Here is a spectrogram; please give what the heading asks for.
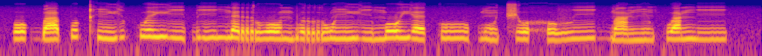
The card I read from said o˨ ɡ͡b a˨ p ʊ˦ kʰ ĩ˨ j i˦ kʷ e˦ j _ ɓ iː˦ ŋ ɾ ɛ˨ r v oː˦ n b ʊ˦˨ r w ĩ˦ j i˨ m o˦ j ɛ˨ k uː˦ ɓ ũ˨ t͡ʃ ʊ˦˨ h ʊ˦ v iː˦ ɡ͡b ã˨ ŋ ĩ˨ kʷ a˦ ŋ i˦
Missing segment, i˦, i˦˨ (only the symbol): i˦˨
